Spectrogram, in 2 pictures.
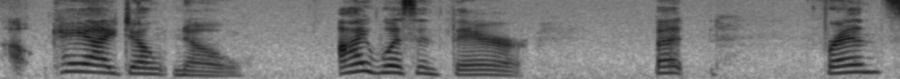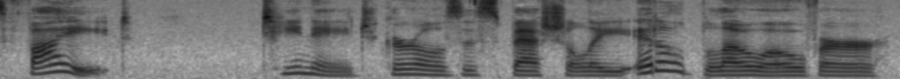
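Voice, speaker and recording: A woman voicing a reassuring middle-aged mother in an audio drama, speaking gently and measured. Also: medium pitch, expressive. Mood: soothing.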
